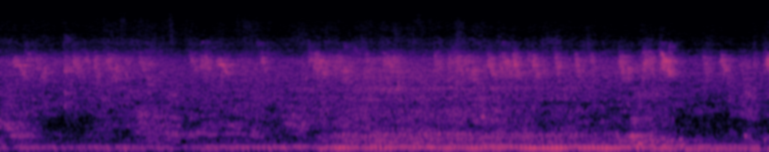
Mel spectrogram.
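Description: Small birds chirping in the background, many short high chirps, over a steady low hum that grows louder about three seconds in.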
